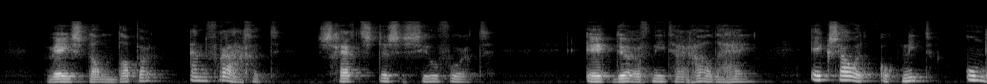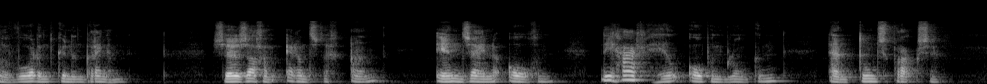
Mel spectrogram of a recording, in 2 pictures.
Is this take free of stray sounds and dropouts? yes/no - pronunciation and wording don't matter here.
yes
